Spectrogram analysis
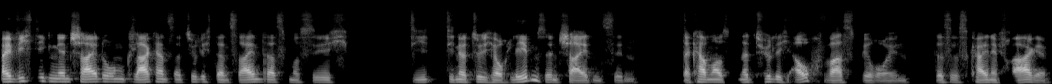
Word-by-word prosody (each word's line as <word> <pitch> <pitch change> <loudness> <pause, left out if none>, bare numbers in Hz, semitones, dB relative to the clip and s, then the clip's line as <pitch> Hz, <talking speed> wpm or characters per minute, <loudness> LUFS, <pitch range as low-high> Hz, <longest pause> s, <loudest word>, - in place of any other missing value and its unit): bei 125 +1 +8
wichtigen 155 -1 -2
Entscheidungen, 130 0 +4
klar 115 +1 +6
kann's 130 -3 -2
natürlich 115 +2 -9
dann 110 - -2
sein, 110 +2 +2
dass 110 -2 -4
man 100 - -11
sich 105 0 -10 0.6
die 110 +1 -11
die 115 - -7
natürlich 110 -1 -1
auch 100 -1 +1
lebensentscheidend 105 - +1
sind. 80 -3 -14 0.4
Da - - 0
kann 115 -1 +3
man's 115 +4 -1
natürlich 115 0 -6
auch - - +1
was 95 0 0
bereuen. 85 0 -10 0.2
Das 100 +1 -7
ist 100 -1 -11
keine 105 -1 +1
Frage. 95 -3 +2
110 Hz, 160 wpm, -26 LUFS, 100-120 Hz, 0.6 s, bei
